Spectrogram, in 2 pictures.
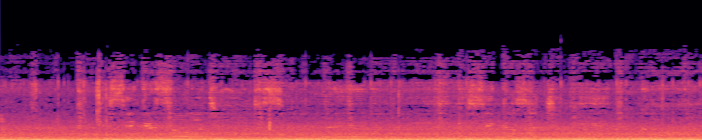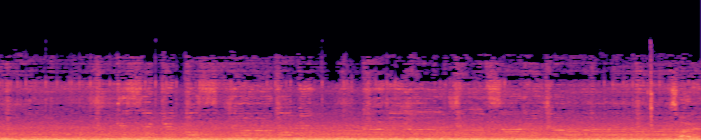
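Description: Music playing over the steady road and engine rumble inside a moving car's cabin.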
